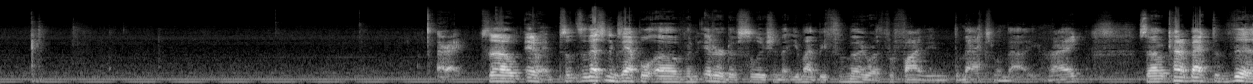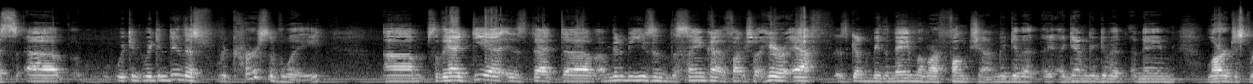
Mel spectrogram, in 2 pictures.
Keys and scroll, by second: 0.5 F5.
